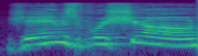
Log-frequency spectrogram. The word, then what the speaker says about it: Briscione: And we also have with us, and I, by the way, like I checked beforehand, we're doing the Jersey style pronunciation. James Briscione, who's here with his new book, Flavor for All.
